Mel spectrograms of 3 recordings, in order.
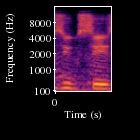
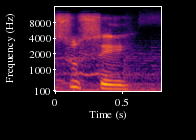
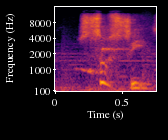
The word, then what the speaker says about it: Siouxsie: no se dice Siouxsie, se dijo Suse. Y yo, ¿qué decís? Se dice Suse. Y tiene razón. – ¿Se dice Suse? – Se dice Susi, se dice, no se dice Susi, pero bueno, en fin, acá en Argentina le decimos Susi, yo digo Susi.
